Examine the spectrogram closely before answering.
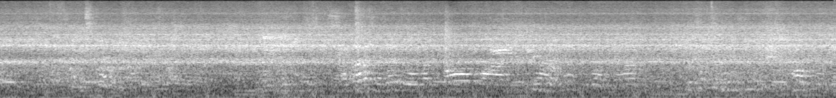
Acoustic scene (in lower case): cafe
